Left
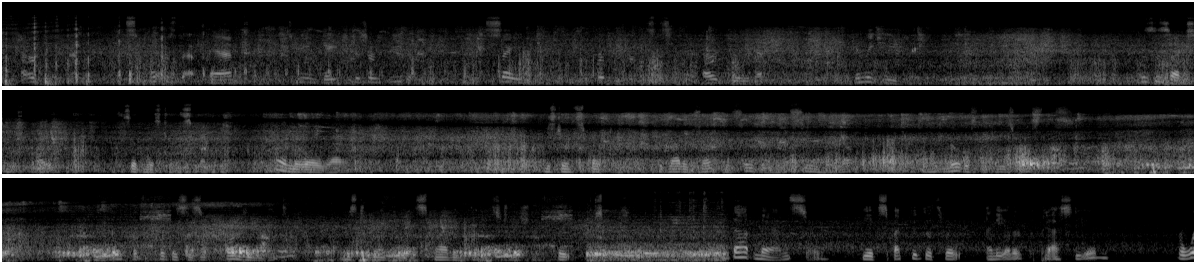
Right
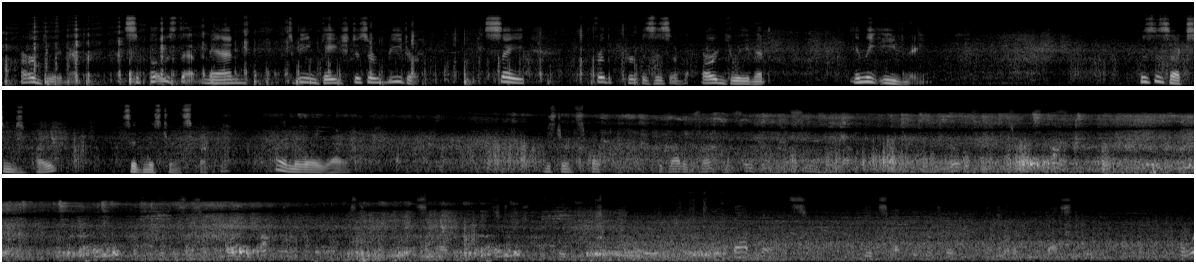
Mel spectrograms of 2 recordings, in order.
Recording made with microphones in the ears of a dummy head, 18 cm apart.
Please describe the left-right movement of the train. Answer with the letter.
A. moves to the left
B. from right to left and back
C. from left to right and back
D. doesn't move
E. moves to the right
E.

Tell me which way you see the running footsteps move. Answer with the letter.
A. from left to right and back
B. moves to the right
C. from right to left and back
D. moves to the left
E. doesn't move
B.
